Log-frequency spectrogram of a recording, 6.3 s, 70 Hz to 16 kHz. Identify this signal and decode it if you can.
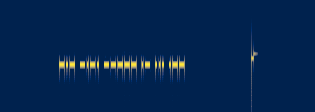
Morse code, heard as a keyed tone, about 34 wpm, 700 Hz. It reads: KC0ASW
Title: USA Call Signs - 6 Characters - 4x Character Spacing - 35wpm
